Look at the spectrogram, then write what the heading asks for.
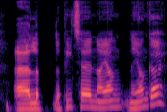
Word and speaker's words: Lupita Nyong'o: Lupita Nyong'o?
